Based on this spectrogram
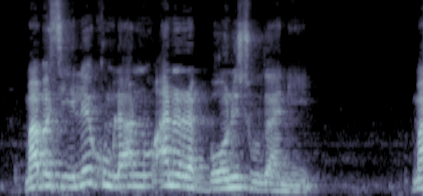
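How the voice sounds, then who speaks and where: Speaking in an animated tone, a man with a high pitch shows ordinary pitch variation. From Sudan, Omdurman. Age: 40s. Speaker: social media personality. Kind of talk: casual live-stream monologue.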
